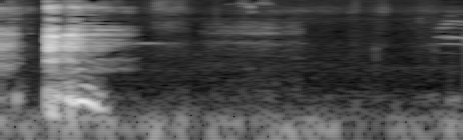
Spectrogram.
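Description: A woman clearing her throat once, a short, loud burst near the start.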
